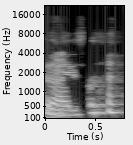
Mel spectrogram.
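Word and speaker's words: Preis: she received the Tractatus Prius, the German Award for Philosophy and Social Ethics. Now, I don't want to mispronounce that one, Lisa. The Tractatus Prius, is that how Prize. Prize. Okay. It's prize, basically.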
